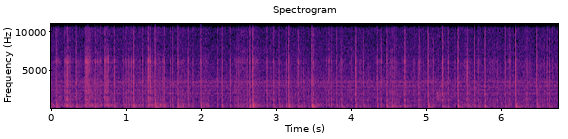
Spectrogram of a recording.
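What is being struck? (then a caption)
Flat wooden tabletop. Short fingernails of both hands rapidly tap and scratch a flat, solid wooden tabletop. The result is a quiet, dense patter of short, dry clicks over a soft scratching rustle, with a steady low-mid resonance from the wood under the taps.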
